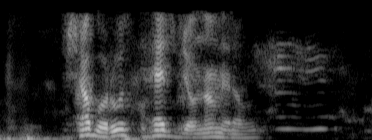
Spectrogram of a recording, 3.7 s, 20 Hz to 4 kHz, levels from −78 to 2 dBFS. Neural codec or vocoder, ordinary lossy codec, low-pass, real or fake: codec, 24 kHz, 1.2 kbps, DualCodec; AAC, 16 kbps; 3.6 kHz; fake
